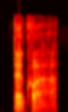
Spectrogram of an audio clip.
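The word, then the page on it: piqué: British English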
